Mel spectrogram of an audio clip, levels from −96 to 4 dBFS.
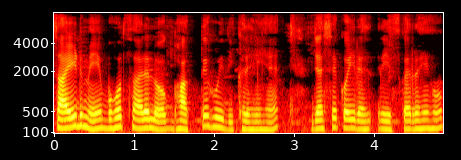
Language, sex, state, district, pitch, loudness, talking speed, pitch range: Hindi, female, Punjab, Pathankot, 160 Hz, -21 LUFS, 210 wpm, 150-170 Hz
